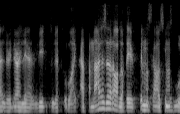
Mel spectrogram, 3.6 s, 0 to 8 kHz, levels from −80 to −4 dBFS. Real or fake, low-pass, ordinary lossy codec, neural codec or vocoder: fake; 7.2 kHz; Opus, 32 kbps; codec, 16 kHz in and 24 kHz out, 0.6 kbps, FireRedTTS-2 codec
